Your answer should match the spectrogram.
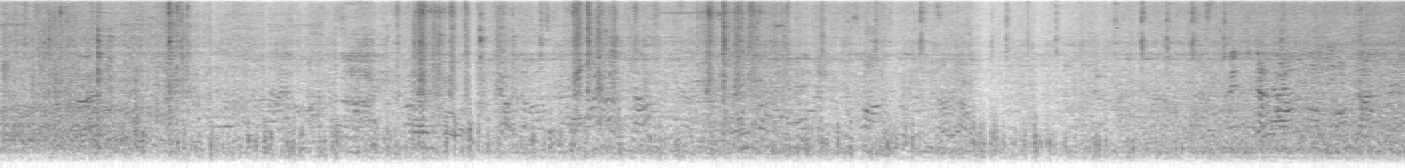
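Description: Vintage electric tram running along street rails, heard from inside the car near the driver's controls: a steady rolling rumble with clicks and rattles from the car body, with people's voices underneath.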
